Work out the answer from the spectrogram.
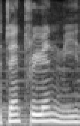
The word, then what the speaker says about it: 23andMe: Que eu portuguesei aqui o nome, mas é 23andMe, né?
